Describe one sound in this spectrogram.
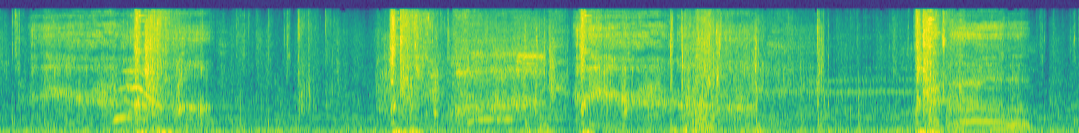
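Zombies growl and groan nearby.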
